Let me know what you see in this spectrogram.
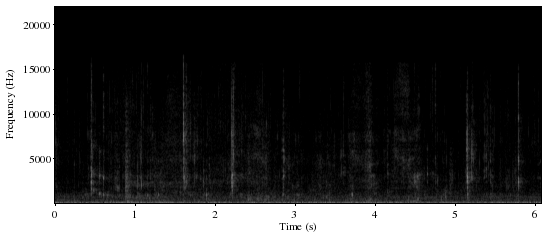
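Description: Close-up chewing and mouth sounds of people eating pork curry with rice: wet smacks, bites and crunches at an irregular pace.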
